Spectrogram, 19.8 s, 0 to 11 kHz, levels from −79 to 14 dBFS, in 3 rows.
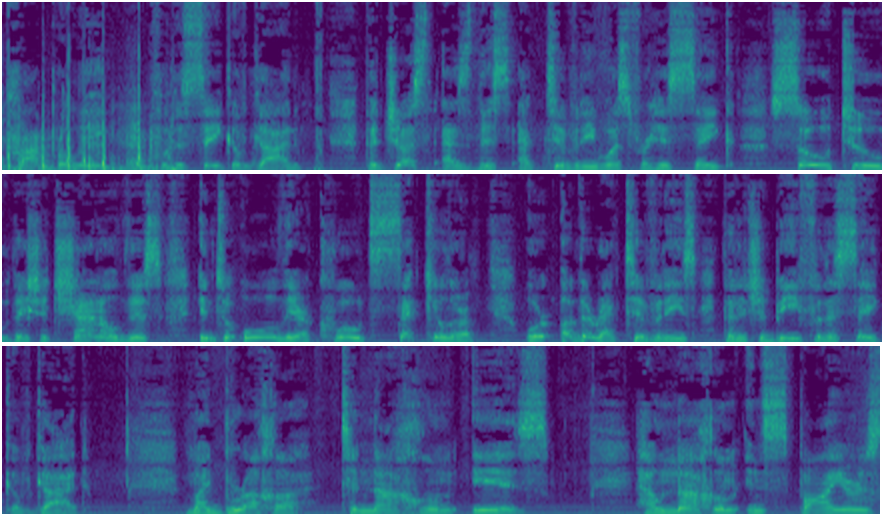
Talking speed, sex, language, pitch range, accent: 140 wpm, male, English, 140-170 Hz, American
